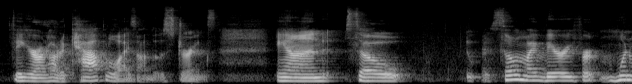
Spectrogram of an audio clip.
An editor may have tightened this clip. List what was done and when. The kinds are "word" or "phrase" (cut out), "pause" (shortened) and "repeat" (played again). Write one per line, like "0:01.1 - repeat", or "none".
0:04.8 - word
